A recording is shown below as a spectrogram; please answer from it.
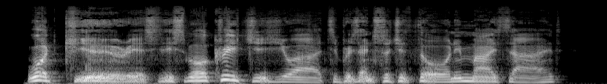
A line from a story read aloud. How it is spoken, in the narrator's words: roared and rumbled through the air, thick with dark amusement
